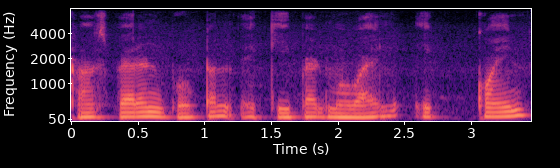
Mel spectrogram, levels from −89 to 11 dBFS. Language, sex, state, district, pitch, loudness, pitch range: Hindi, male, Bihar, Patna, 115 Hz, -18 LUFS, 110-125 Hz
